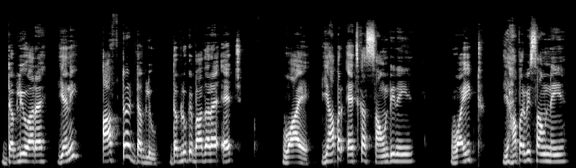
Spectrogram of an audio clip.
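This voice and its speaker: Slow, patient male teacher. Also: a little high, a little mellow. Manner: patient, spells out words and repeats them. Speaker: English teacher. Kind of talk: slow spoken-English lesson.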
